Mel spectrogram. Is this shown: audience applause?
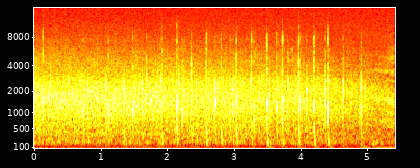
yes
